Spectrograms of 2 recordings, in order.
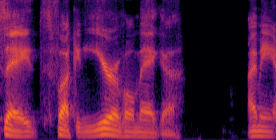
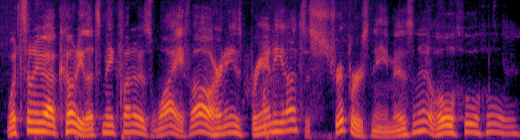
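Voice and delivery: mocking sarcasm; 6 semitones higher than usual. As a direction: sneer it out mockingly. Mocking Dan Lambert's logic.

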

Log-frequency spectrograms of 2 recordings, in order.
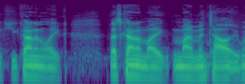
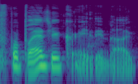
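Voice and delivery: much higher, incredulous; mock disbelief; 10 semitones higher, 3 dB quieter than usual. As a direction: scoff at the idea. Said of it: "I'm like".

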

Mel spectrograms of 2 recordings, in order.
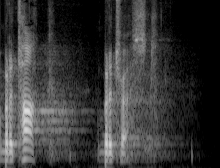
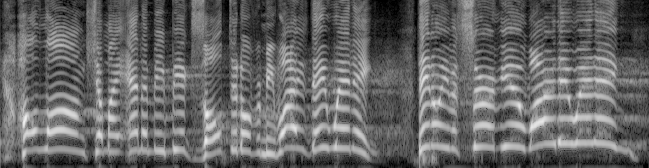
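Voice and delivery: indignant lament; 8 semitones higher than usual. Acted. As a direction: pitch climbing from raised to a high protesting shout. Acting out David's lament to God.

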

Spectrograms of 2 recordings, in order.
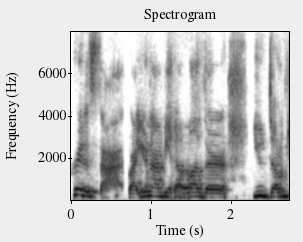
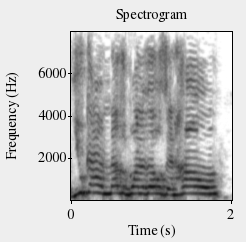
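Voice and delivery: grandma's taunt; 7 semitones higher than usual. Retold or imitated. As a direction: call it out across the car at the biker. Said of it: "she leans over to me and says".

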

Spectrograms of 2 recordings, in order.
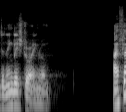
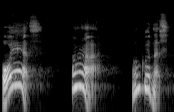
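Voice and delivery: put-on high, flustered old professor realizing his error; dawning realization, embarrassed; sheepish; 12 semitones higher, much slower than usual. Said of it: "smiled sheepishly".

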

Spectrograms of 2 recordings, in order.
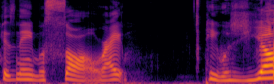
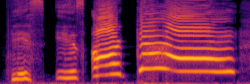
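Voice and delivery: excited proclamation; 11 dB louder, much slower than usual. Acted. Samuel sure of Eliab.

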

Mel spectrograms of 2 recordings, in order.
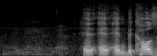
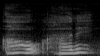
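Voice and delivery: quiet, gentle "oh, honey"; soft answer; 7 semitones higher, 9 dB quieter, much slower than usual. Retold or imitated. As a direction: practise the tender reply softly. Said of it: "A soft answer".

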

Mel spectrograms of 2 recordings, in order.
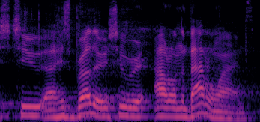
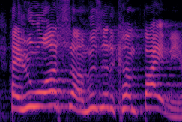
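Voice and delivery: loud, high taunting call across a valley; Goliath's taunt; 8 semitones higher, 6 dB louder than usual. Retold or imitated. Goliath yelling across the valley at the Israelites, loud taunt. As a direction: yell a challenge, spoiling for a fight.

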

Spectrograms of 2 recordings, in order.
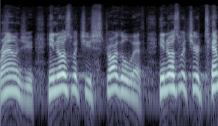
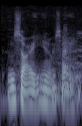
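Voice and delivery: quiet apology; 10 semitones lower, 18 dB quieter, much faster than usual. Retold or imitated.

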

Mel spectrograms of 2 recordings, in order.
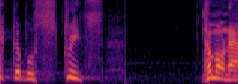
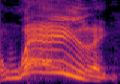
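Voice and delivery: long, high, loud drawn-out cry on the word; wailing; 9 semitones higher, 6 dB louder than usual. Acted. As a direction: stretch it out into a wail. Preacher acts out the word wailing.

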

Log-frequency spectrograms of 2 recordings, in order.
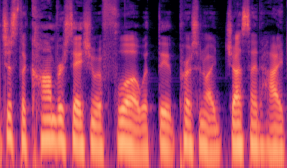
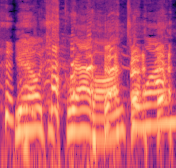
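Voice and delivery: laughing; 6 semitones higher, 6 dB louder than usual. Real, not acted. Laughing exaggerated question.

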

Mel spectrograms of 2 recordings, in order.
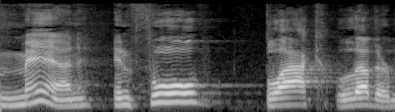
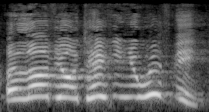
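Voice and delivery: retold yelling; 11 semitones higher than usual. Pursuer yells at fleeing girl as he chases her, high urgent yelling. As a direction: call it out high and forceful. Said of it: "he's yelling something".

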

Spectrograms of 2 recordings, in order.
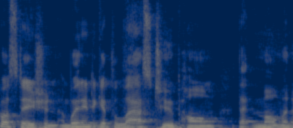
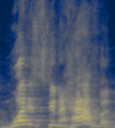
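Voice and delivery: high, loud, startled cry; alarmed disbelief; 10 semitones higher, 20 dB louder than usual. Retold or imitated. Comic watching the platform scene, high startled outburst. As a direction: yelp it in shocked confusion.

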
